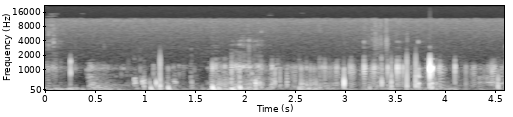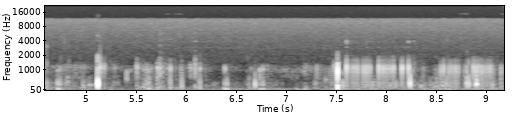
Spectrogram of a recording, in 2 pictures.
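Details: Stomach growling after drinking cola: frequent gurgling, bubbling and rumbling from the belly throughout, active bowel sounds.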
